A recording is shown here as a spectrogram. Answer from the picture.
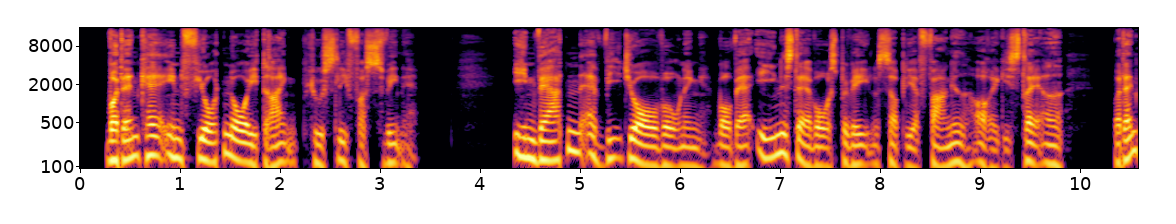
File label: danish podcasts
